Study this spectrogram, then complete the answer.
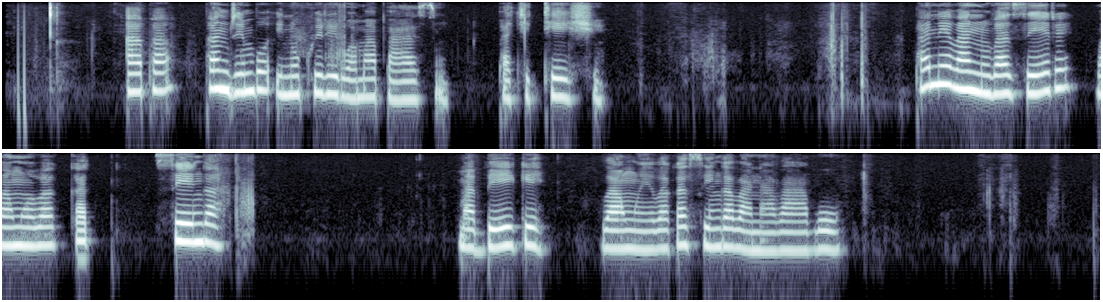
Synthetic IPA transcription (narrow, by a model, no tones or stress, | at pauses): apa | panʐimbo̞ʔino̞kwirirwamabʱasḭ | pat͡ʃitʰe̞ːʃi | pane̞ʋan̤uʋaze̞re̞ | ʋamwe̞ʋaka | se̞ŋɡa | mabʱe̞ɡʱe̞ | ʋamwe̞ʋakase̞ŋɡaʋanaʋaːʋo̞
